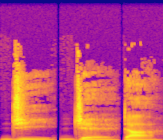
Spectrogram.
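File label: "jijeta", concatenated syllables; Affixing experiment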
